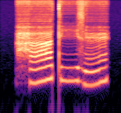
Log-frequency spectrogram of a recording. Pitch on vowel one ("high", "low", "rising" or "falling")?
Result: rising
